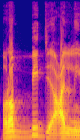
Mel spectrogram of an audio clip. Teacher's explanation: رب اجعلنی، با کو جیم کے ساتھ ملانا ہے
